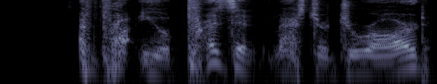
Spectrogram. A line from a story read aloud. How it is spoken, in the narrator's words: a voice snarled from the darkness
